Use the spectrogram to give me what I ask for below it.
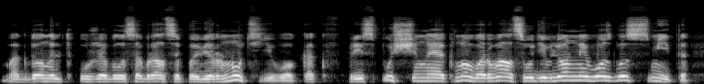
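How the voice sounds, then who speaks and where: A man narrating an audiobook in a measured literary reading. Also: on the high side, no echo.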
